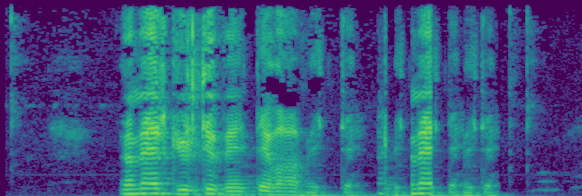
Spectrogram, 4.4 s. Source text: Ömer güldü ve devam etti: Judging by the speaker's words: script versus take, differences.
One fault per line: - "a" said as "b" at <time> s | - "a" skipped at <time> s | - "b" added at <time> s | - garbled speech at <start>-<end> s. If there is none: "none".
- garbled speech at 2.8-3.8 s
